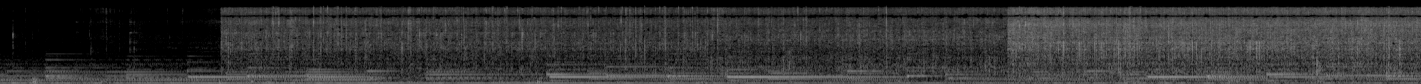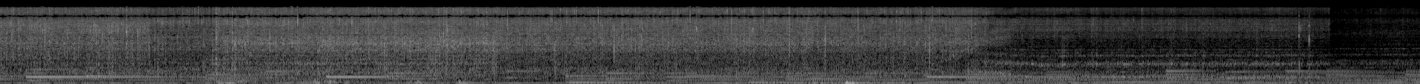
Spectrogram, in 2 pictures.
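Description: Cornstarch-coated chicken thigh pieces sizzling as they fry in oil. The sizzle starts about two seconds in, grows louder from about ten seconds and drops back near the end, with background music throughout.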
